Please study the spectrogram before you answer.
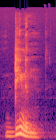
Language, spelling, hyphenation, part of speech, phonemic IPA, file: Dutch, dienen, die‧nen, verb, /ˈdinə(n)/, Nl-dienen.ogg
- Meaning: 1. to serve 2. to ought to, to be to, be expected to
